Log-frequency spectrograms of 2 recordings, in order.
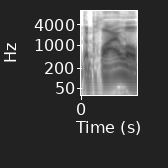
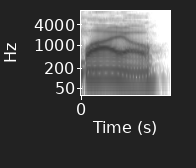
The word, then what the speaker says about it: plyo: Plylo? How do you say him? Go. Pappy? Plyo. Balls? There you go. He's not even throwing those. It's been multiple weeks. I did think there was another L in there.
